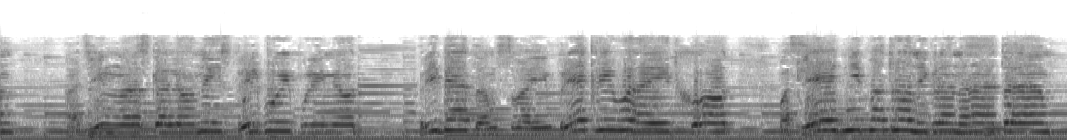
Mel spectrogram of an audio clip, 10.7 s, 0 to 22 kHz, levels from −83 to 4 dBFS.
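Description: No technical faults can be heard anywhere in the audio; the signal stays steady and intact throughout.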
